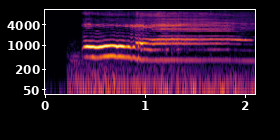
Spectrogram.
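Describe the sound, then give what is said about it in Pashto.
A newborn baby cries at the MSF maternity hospital in Khost, one sustained, high-pitched wail that starts abruptly and holds steady to the end, with no other voices. “دا د هغه ماشوم د ژړه اغږ دی چې تازه د خوست د ایم ایس ایف یا د بې پولي ډاکټرانو په زیږنتون کې پیدا شوی.”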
